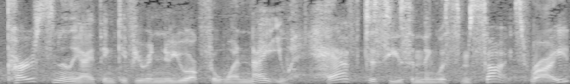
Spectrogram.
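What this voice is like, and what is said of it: Staten Island New York accent. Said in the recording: “I love your accent... You can take the girl out of Staten Island.”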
